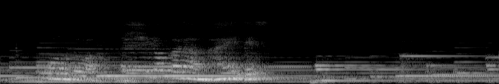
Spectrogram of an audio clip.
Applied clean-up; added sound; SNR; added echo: none; Tabla; 18 dB; reverberation time 0.9 s.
